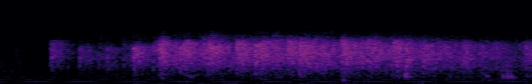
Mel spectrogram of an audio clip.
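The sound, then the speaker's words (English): An audience of men at a seminary breaks into applause before a professor of historical theology speaks, starting abruptly and swelling into steady, dense clapping that holds strong throughout, with no voices heard over it. “That's a demonstration that you are men of faith when you applaud before you hear what you're going to get.”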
